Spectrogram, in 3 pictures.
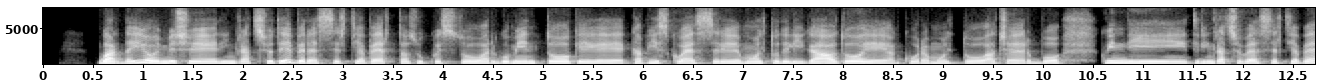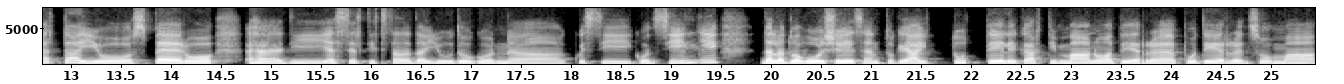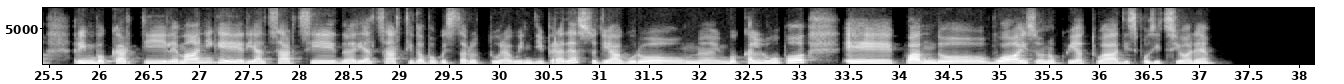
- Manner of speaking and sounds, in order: chuckle; "insomma" said as "nsomma"
- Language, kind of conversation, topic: Italian, advice, Dovrei restare amico del mio ex?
